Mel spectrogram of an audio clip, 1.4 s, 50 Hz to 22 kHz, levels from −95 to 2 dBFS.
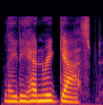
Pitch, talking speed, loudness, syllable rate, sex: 195 Hz, 130 wpm, -15 LUFS, 4.7 syllables/s, female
